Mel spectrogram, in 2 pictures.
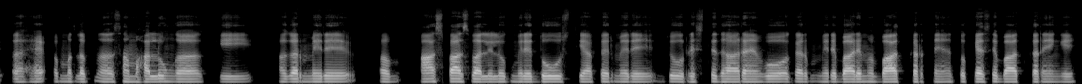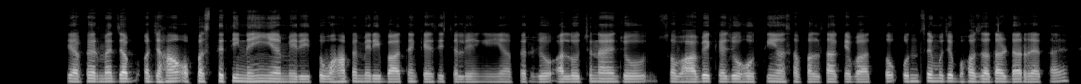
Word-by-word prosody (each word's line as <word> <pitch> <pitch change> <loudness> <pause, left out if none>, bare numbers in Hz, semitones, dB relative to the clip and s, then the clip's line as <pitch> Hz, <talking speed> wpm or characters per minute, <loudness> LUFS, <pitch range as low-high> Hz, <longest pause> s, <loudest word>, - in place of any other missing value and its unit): है 130 +2 -3 0.2
मतलब 130 -1 -3
अ, 130 -1 0
संभालूँगा। 130 0 0
कि 125 +1 -7 0.3
अगर 130 0 +2
मेरे 130 0 0 0.4
अ, 130 - +1 0.3
आस-पास 135 0 +3
वाले 130 0 +3
लोग 130 0 -2
मेरे 130 0 +1
दोस्त 130 +1 0
या 125 -1 +2
फिर 130 +1 -3
मेरे 125 -1 -1 0.3
जो 135 -1 +1
रिश्तेदार 130 +1 0
हैं 125 0 +2
वो 130 +1 0
अगर 130 0 -1
मेरे 130 -1 -4
बारे 125 0 +4
में 130 -1 -6
बात 125 0 +4
करते 130 0 -3
हैं 125 0 -6
तो - - -2
कैसे 130 +1 +1
बात 130 -1 +2
करेंगे? 125 -1 -3 0.8
या 135 -2 +5
फिर 140 +2 +3
मैं 140 +1 +2
जब 140 -1 +6 0.2
जहाँ 140 +2 +5
उपस्थिति 145 +2 +1
नहीं 140 0 +1
है 135 - +5
मेरी 125 -1 0
तो 140 - +3
वहाँ 130 0 +3
पे 145 +2 -2
मेरी 135 -1 0
बातें 130 +1 +3
कैसी 125 +1 -2
चलेंगी? 125 -1 -5
या 125 -1 -3
फिर 125 0 -6
जो 130 0 +1
आलोचनाएँ 130 +1 +1
जो 130 0 -1
स्वाभाविक 135 +1 +2
है 130 - +1
जो 135 0 +2
होती 130 +2 -2
हैं 130 - +1
असफलता 125 0 -1
के 125 - -3
बाद 120 0 0
तो 145 - -1
उनसे 145 +2 0
मुझे 145 0 +1
बहुत 135 -1 -1
ज़्यादा 130 +1 +3
डर 130 0 +2
रहता 130 +1 -2
है। 150 +4 -5
130 Hz, 190 wpm, -22 LUFS, 125-135 Hz, 0.8 s, जब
